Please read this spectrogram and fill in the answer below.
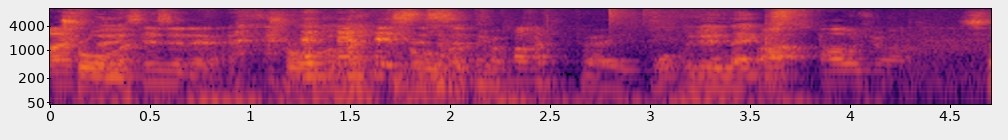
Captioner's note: laughs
